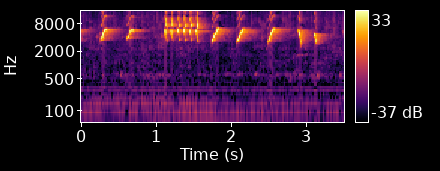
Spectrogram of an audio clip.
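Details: Crimson sunbird singing actively, a varied song intended for tutoring young sunbirds, captured on a phone: sharp ascending high notes in a steady run, broken by a quick burst of six tinkling very high ticks, faint background hum.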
